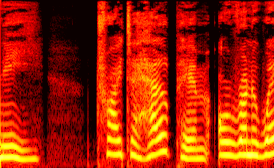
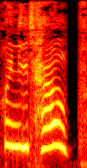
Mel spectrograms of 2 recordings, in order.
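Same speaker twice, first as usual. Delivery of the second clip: high, louder desperate yell; 10 semitones higher, 5 dB louder than usual. A narrator's reading. Katrin yells for Myrna amid the fighting, louder. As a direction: shout for help over the chaos. Yelling for help in chaos.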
